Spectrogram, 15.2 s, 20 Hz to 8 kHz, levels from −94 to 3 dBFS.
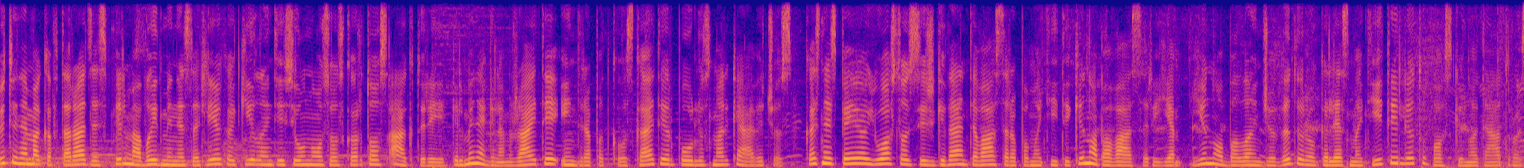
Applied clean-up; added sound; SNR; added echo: none; none; none; none.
